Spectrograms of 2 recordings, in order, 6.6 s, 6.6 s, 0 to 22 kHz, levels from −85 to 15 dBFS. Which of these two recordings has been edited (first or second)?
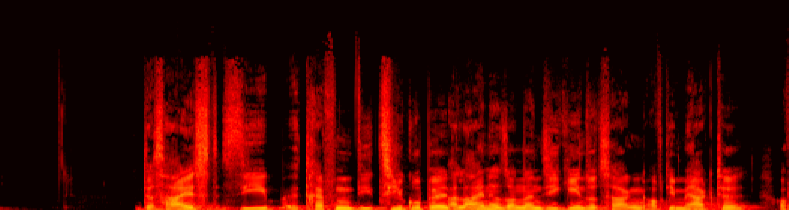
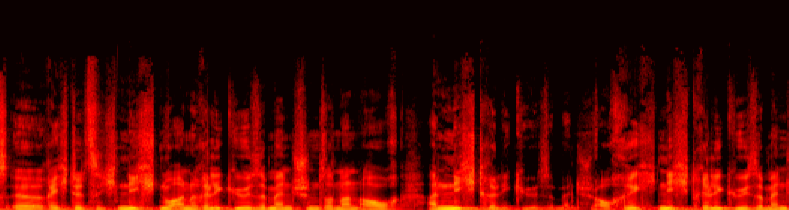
first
